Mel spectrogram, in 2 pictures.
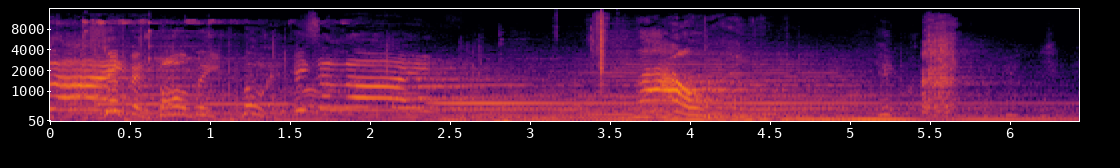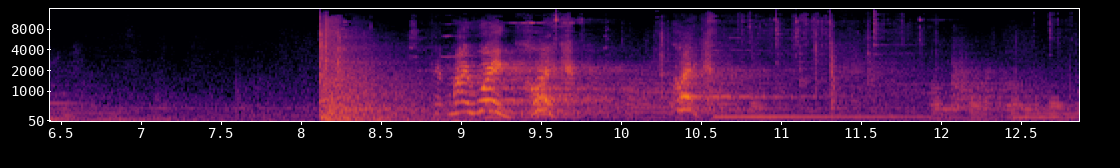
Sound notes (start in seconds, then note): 4.5 snarls; 8.1 door opens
